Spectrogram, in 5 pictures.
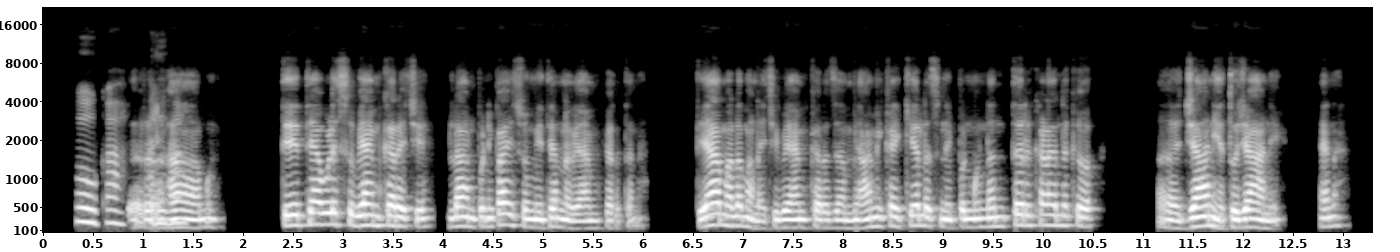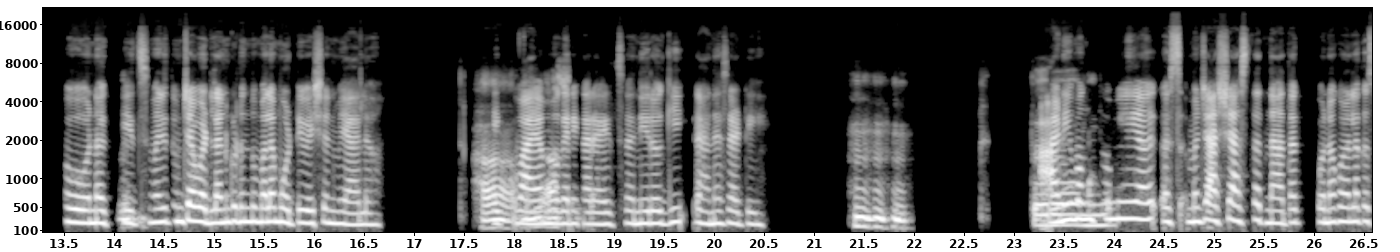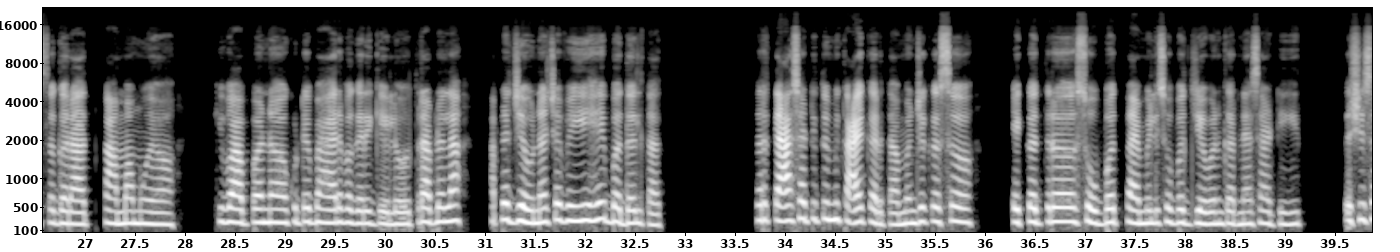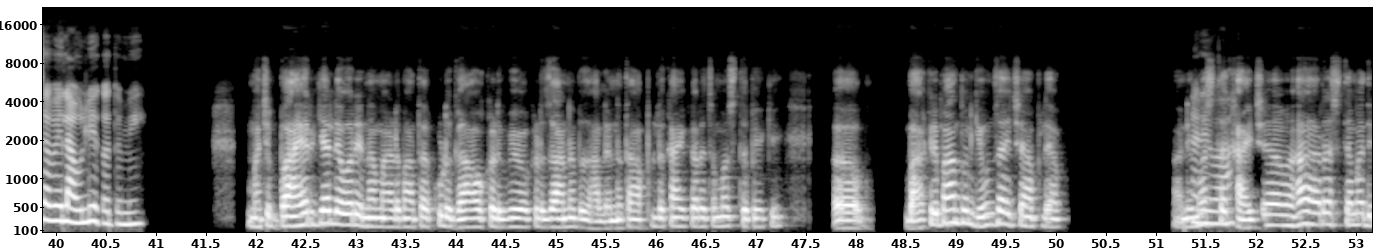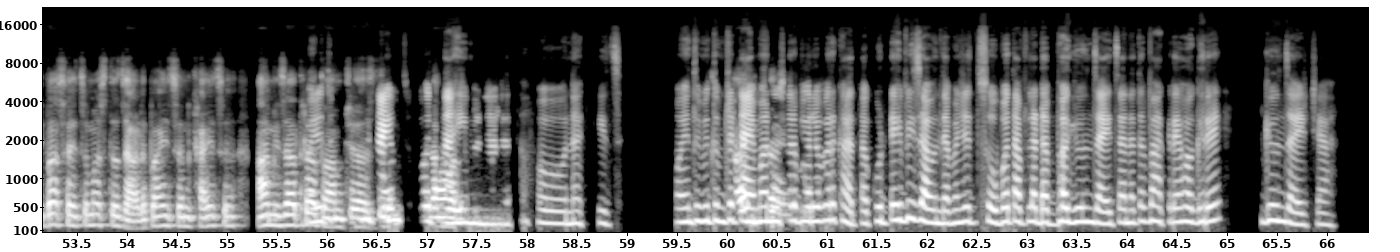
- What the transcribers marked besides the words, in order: in Hindi: "जान है तो जहान है. हे ना?"; unintelligible speech; tapping; other noise; unintelligible speech; laughing while speaking: "डब्बा घेऊन जायचा. नाहीतर भाकऱ्या वगैरे घेऊन जायच्या"
- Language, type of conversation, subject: Marathi, podcast, कुटुंबात निरोगी सवयी कशा रुजवता?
